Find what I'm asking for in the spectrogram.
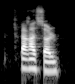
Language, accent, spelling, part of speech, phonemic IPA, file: French, France, parasol, noun, /pa.ʁa.sɔl/, LL-Q150 (fra)-parasol.wav
- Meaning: a large, anchored umbrella used as protection from the sun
